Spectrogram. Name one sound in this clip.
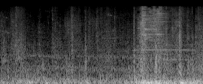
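Swords clash in a fight.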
